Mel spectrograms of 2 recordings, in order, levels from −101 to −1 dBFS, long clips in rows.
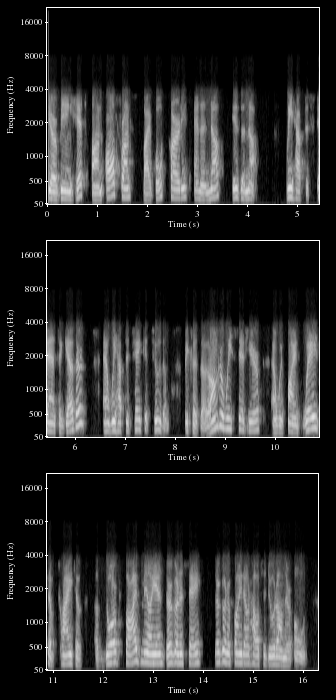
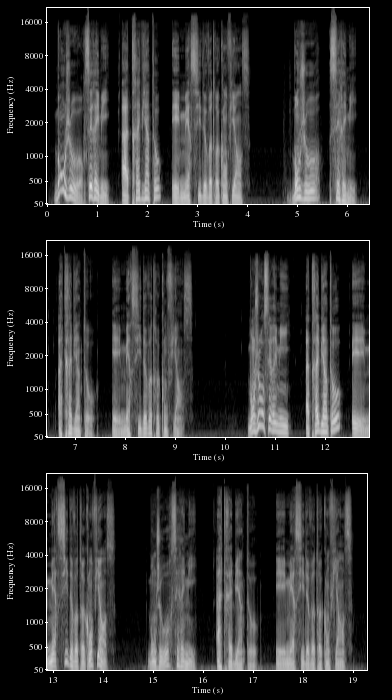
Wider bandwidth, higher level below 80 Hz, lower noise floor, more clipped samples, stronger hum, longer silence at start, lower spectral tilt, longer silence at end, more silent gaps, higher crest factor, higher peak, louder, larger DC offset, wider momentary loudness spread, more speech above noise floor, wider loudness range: second, 4.2 kHz vs 19 kHz; second, -74 dBFS vs -48 dBFS; first, -78 dBFS vs -74 dBFS; neither; neither; second, 0 s vs 0.15 s; first, -8.5 dB/octave vs -5.5 dB/octave; about the same, 0.3 s vs 0.35 s; neither; about the same, 16 dB vs 20 dB; about the same, -8 dBFS vs -8 dBFS; first, -24 LUFS vs -28 LUFS; neither; second, 8 LU vs 12 LU; first, 55 dB vs 47 dB; second, 2 LU vs 5 LU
